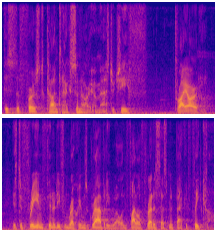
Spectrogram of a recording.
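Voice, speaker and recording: An actor playing a gruff, commanding warship captain, brusque and authoritative, in a dramatic game cutscene. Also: male voice, low-pitched, fairly quick, big-room sound, a little hiss or hum, close to an everyday voice. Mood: stern.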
